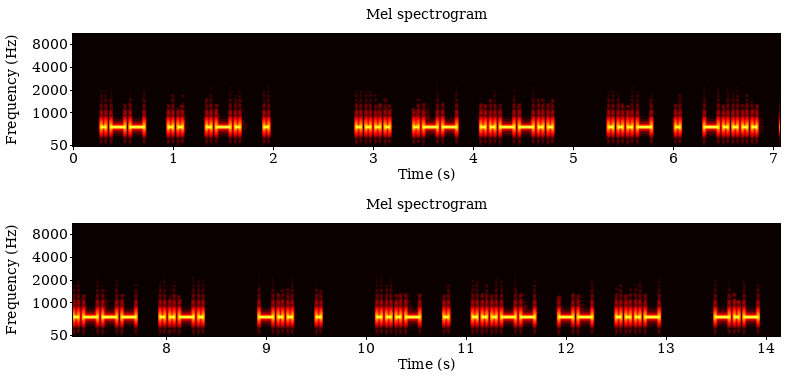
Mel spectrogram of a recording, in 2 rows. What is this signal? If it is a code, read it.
Morse code, heard as a keyed tone, about 25 wpm, spaced as for 20 wpm, 590 Hz. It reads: WIRE HW? VE6JF DE VE3MV K
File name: QSO303 20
